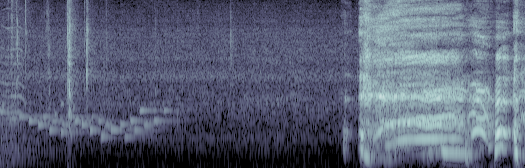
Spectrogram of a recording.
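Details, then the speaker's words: Loud, harsh, voiced cough with throat clearing from an adult with asthma, currently poorly controlled in a seasonal flare and with an out-of-date inhaler, over faint background music. "I apologize if anyone doesn't like the sound of coughing or anything like that. I have asthma."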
